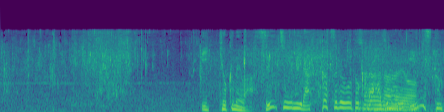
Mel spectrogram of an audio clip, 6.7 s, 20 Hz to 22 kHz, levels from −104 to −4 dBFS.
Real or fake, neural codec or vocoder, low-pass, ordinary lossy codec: real; none; 7.2 kHz; none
